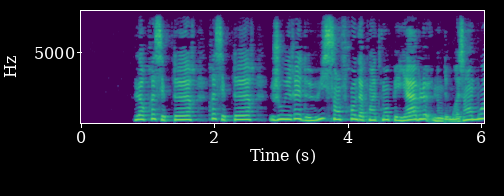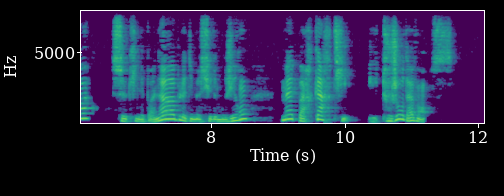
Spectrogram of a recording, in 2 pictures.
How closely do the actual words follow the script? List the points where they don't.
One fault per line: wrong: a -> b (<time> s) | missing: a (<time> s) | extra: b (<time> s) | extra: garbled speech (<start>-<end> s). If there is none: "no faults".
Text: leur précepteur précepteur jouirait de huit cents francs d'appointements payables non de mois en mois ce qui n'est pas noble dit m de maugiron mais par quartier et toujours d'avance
no faults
